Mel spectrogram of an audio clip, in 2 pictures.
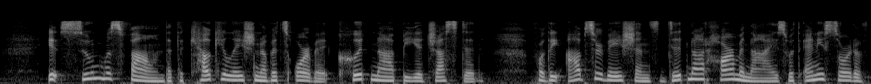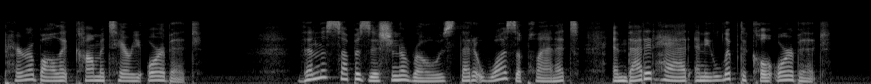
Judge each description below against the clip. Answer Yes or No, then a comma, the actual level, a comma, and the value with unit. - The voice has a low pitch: No, medium, 185 Hz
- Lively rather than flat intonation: No, average, 4.4 semitones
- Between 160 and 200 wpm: No, average, 150 wpm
